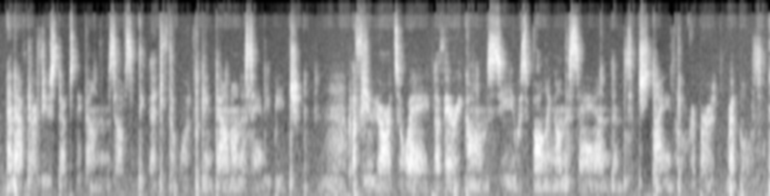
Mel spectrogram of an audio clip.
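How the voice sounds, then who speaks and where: A woman reading a children's novel aloud in a soft unvoiced ASMR whisper. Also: rough recording. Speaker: storyteller.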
